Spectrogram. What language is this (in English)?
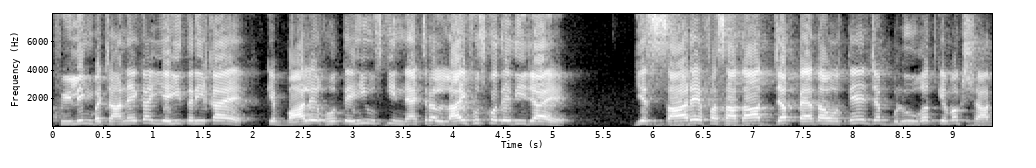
Urdu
